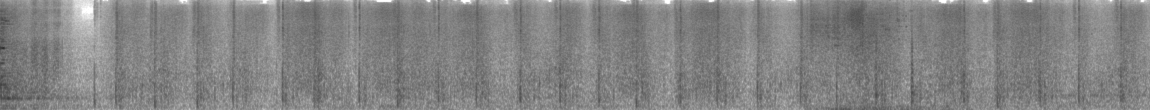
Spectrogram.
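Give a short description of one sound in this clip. Armoured footsteps clank steadily on stone.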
